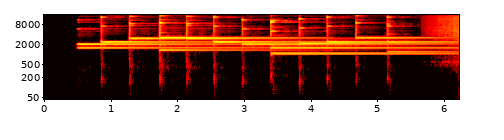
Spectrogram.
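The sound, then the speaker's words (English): A festive Christmas tune rings out on bright, bell-like tones, notes struck at a steady, even pace, closing with a shimmering jingle. No voices, just the chiming melody, clear. “Now we're going to do some Christmas music since it is December.”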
